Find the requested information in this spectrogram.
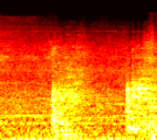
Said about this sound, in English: Okay, well, unfortunately, they're making a lot of noise over uh, next door there. They're tearing down the building over the fence in my backyard, eh?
